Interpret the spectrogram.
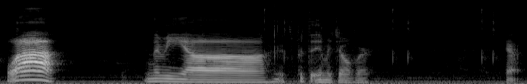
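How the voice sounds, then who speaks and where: A let's play streamer reading a visual novel aloud and adding casual, animated, reactive commentary. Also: medium pitch, slow pace, clear, resonant tone. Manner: animated, reactive, laughs often. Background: game music.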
